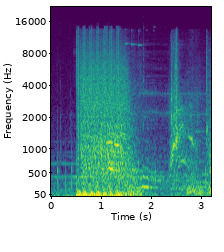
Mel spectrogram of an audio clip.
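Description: Rapid gunfire erupts in the action game Yakuza: Dead Souls, a dense sustained burst of shots that starts abruptly, fades slightly, then flares again near the end, with faint game sounds underneath.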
